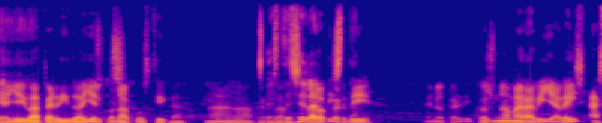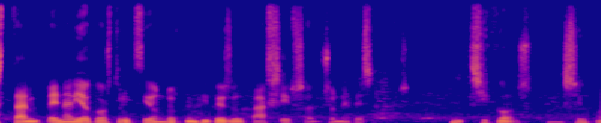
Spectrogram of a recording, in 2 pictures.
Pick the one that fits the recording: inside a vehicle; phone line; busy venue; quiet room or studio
busy venue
